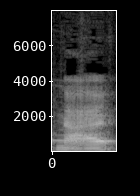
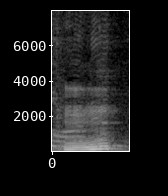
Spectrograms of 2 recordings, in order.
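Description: First: The word is pronounced like 'ai'. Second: The word is pronounced like 'ng'. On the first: This is how the speaker's home area says fish. "我家那边叫鱼叫矮" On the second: This is how a nearby place says fish. "离我家很近的大概两三公里的地方他们就叫嗯"

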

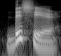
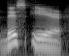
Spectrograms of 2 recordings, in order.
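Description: First: Said fast, with the s turned into sh. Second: Said slowly, with a plain s sound. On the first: "读快了之后变成跟老师读起来this year" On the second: "慢慢读还是this year"

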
